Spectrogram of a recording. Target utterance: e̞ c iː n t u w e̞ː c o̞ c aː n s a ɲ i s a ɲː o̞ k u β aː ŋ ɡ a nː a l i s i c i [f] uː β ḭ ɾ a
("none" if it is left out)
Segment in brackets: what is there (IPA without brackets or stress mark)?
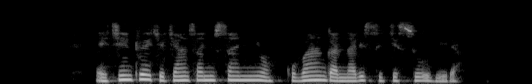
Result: s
